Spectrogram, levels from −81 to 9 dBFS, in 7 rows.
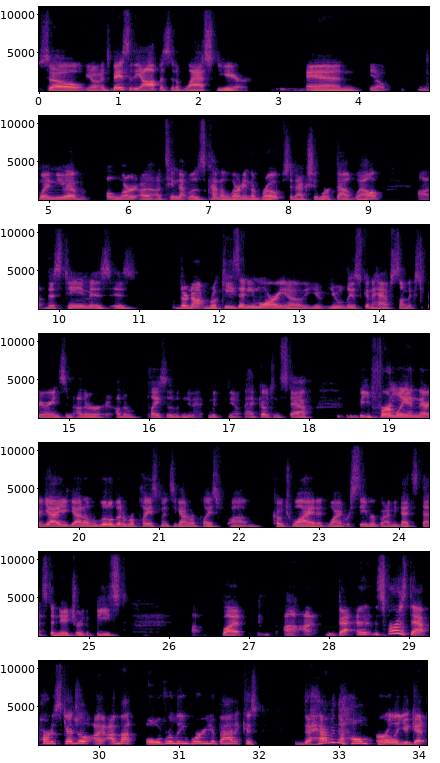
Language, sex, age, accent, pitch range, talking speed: English, male, 20-39, American, 140-190 Hz, 215 wpm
